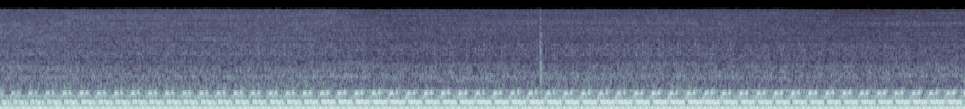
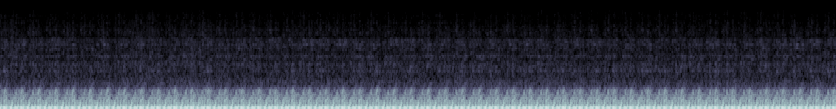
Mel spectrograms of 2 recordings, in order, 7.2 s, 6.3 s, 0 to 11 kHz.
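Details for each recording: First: 2003 Ford Escape at idle after fixing the cylinder 4 misfire: steady, even idle around four beats a second with no stumbles or shaking; engine running healthy. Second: 2003 Ford Escape with a constant misfire, onboard monitor flagging cylinder 4, check engine light not flashing, loud exhaust leak: uneven, low, thumping idle with a steady stumble about every other second. A bad coil is suspected, not confirmed.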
